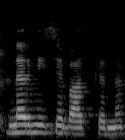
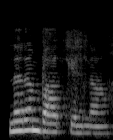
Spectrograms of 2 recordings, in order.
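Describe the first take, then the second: First: Soft and slow. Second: Said in the usual way. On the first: Shown as a demonstration.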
